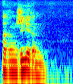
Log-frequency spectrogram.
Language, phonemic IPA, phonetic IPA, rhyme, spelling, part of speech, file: German, /aʁãˈʒiːʁən/, [ʔaʁãˈʒiːɐ̯n], -iːʁən, arrangieren, verb, De-arrangieren.ogg
- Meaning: 1. to arrange 2. to come to an agreement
